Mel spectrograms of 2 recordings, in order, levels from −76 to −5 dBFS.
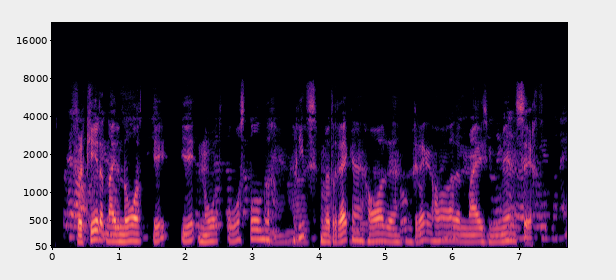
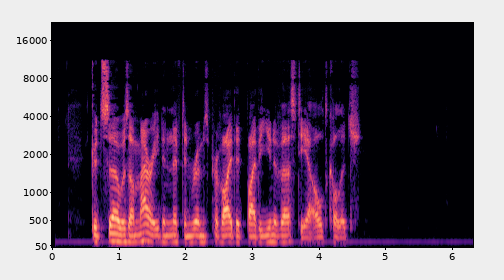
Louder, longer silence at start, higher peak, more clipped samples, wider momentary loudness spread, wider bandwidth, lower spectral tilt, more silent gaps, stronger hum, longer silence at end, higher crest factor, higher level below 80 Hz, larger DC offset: second, -29 LUFS vs -20 LUFS; second, 0.15 s vs 0.6 s; second, -8 dBFS vs -2 dBFS; neither; about the same, 10 LU vs 9 LU; second, 8 kHz vs 11.5 kHz; first, -6 dB/octave vs -4 dB/octave; neither; neither; second, 0 s vs 1.7 s; about the same, 20 dB vs 20 dB; about the same, -66 dBFS vs -62 dBFS; neither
